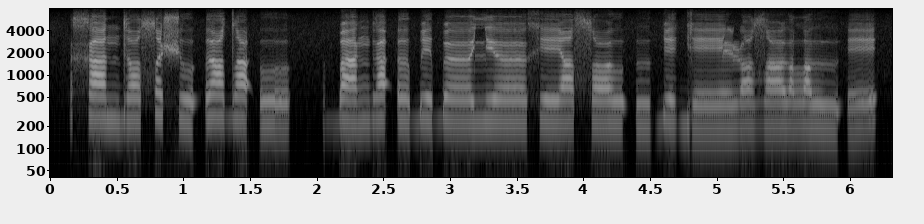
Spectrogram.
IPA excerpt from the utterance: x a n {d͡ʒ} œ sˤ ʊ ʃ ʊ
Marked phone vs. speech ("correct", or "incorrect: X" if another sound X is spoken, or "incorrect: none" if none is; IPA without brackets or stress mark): incorrect: d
